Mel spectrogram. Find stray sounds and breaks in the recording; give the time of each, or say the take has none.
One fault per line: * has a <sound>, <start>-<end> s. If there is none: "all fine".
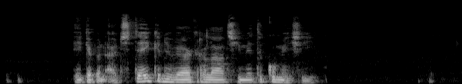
all fine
